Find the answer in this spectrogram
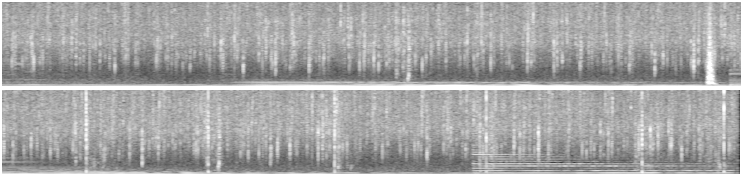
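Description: Film background score: low sustained synth drones and held chords, with higher held notes joining about three seconds in and again near the end. Sparse short ticks like drips sound over it, with one sharper hit about nine seconds in.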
